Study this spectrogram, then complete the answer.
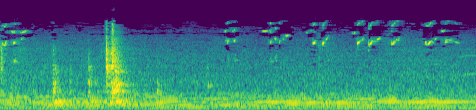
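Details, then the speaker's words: Farmall Cub tractor magneto static timing at number one top dead center, engine turned slowly by hand crank: a single crisp snap as the timing mark passes; impulse coupling trips on time, timing correct. "around this time when we crank we should hear a snap halfway across and then when this lines back up again we should hear another snap"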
